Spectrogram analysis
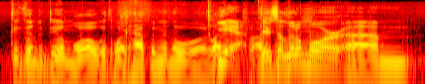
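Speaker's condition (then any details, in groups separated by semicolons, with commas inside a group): No condition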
